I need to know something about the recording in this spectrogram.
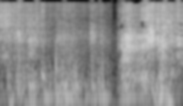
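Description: A dog vocalising with short, irregular noises, briefly dropping off and then coming back louder near the end.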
